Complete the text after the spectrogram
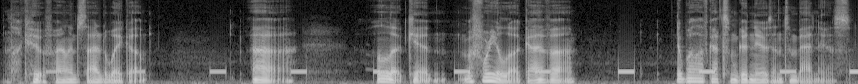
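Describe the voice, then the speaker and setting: Man acting a gravelly, easygoing wasteland doctor. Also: sits low, noisy background, exaggerated voice. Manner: unhurried, hesitant, folksy, reassuring. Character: laid-back, fatherly wasteland doctor, gruff but caring adult man. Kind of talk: ASMR roleplay, softly acted monologue.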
